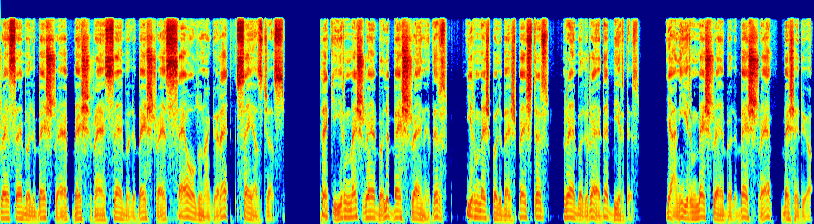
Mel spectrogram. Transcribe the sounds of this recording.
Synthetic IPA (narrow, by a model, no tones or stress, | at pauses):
ɾɛsɛːbølʲybɛʃɾɛ̰bɛʃɾɛsɛːbø̰lʲy̰bɛʃɾɛːsɛo̞lˠd̪uːna̰ɟø̞̰ɾɛsɛja̰zd͡ʒa̰ːz̥ | pʰɛ̰cʰijiɾmibɛʃɾɛːbølʲybɛʃɾɛːnɛ̰d̪iɾ̥ | jiɾmibɛʃbølʲybɛʃbɛʃt̪ʰiɾ | ɾɛːbølʲyɾɛːd̪ɛbiɾd̪ḭɾ̥ | ja̰ːnʔijiɾmibɛʃɾɛːbø̰lʲy̰bɛʃɾɛbɛʃḛd̪ḭjo̰̥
